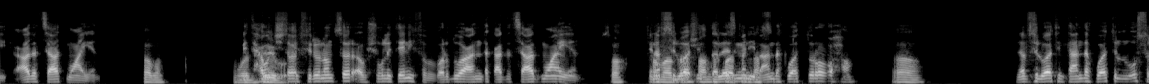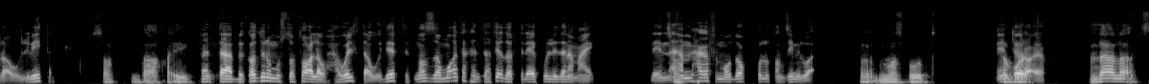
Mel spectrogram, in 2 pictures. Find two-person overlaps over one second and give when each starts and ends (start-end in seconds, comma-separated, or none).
6.4-8.0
